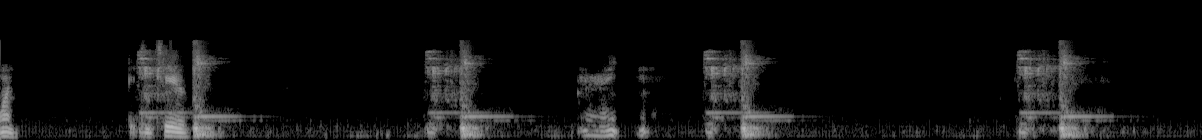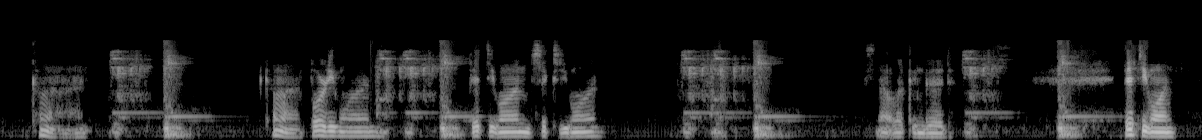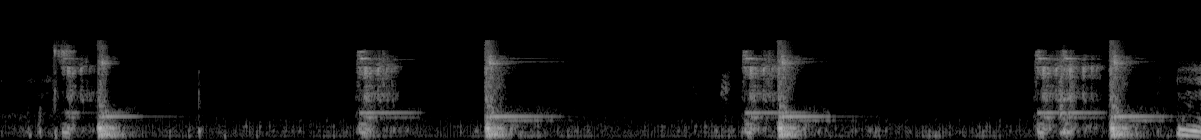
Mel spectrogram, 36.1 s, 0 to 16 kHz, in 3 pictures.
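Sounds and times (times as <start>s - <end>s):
man speaking: 0.0s - 0.2s, 1.3s - 2.0s, 5.8s - 6.5s, 12.4s - 13.0s, 14.6s - 15.8s, 16.7s - 18.0s, 20.7s - 21.6s, 22.8s - 23.8s.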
